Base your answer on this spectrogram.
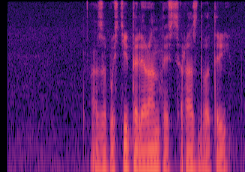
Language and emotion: Russian, neutral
